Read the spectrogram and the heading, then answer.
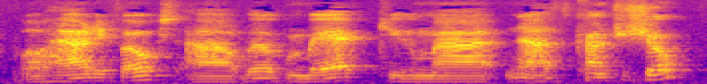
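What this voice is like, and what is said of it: Put-on country accent. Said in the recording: “I'm going to stop doing this accent because it's really hard and I'm actually a country folk”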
